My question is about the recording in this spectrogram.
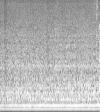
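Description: A running machine hums steadily and evenly in the background, with a low drone and a hiss of moving air.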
